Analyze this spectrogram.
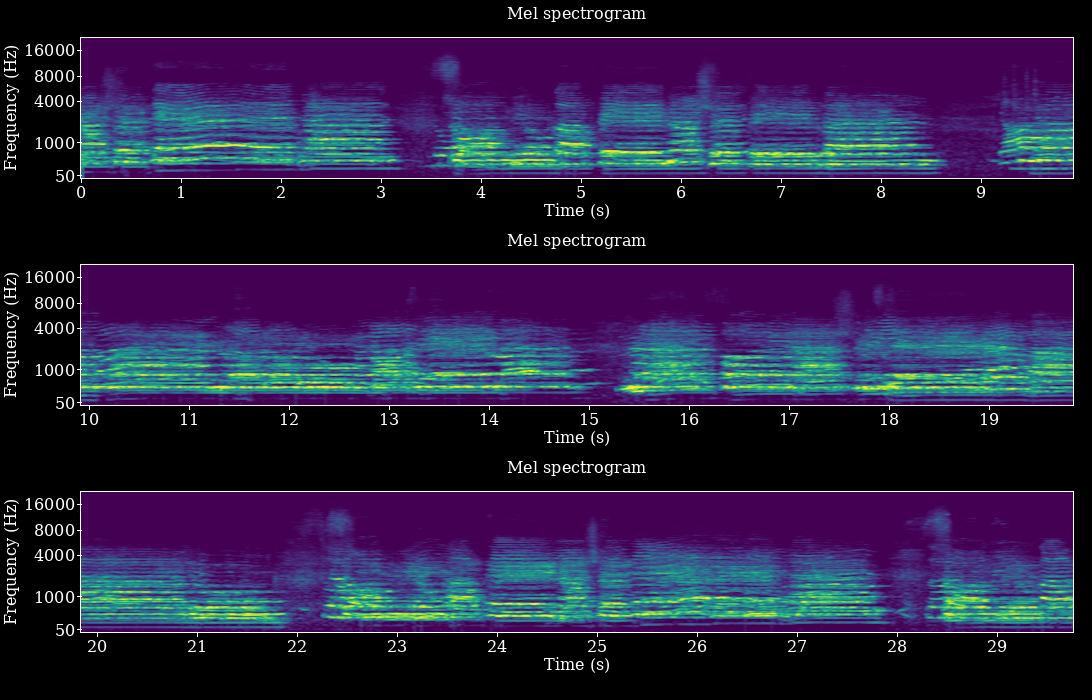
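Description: A mixed group of women, a man and children singing a song together, in phrases of a few seconds with short breaks between them.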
